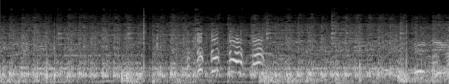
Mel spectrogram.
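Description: Firecrackers inside a burning Ravana effigy crackling and popping, with one sharp crack about a second and a half in, over crowd voices and music; a voice calls out about two seconds in.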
